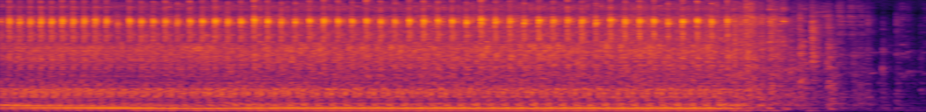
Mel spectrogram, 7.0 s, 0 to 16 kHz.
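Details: 332 diesel: rough idle with steady clicking about four times a second and an uneven misfiring beat before shutdown. The owner suspects a head gasket leak among other issues; the cause is not confirmed.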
